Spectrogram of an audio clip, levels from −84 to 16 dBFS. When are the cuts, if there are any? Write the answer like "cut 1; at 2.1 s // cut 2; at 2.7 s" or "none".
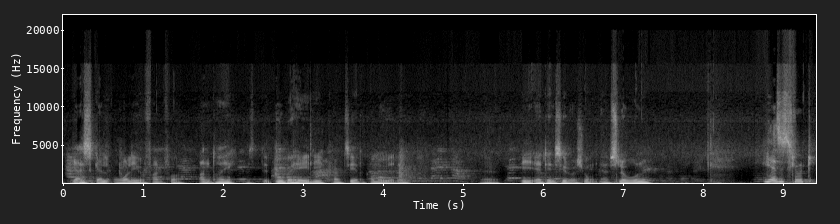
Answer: cut 1; at 2.6 s // cut 2; at 6.7 s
